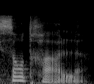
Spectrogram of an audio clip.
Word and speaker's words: centrale: L'Amérique centrale. Same thing here. Centrale, remember, E-N, nasal, so it goes in your nose, en.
